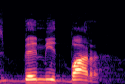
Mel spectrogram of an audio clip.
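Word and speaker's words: bemidbar (במדבר): At pag ito po ay pronounced, ang pronunciation po dito is bemidbar. Hebrew word bemidbar from the letters beth, mem, dalet, another beth, and then resh.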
